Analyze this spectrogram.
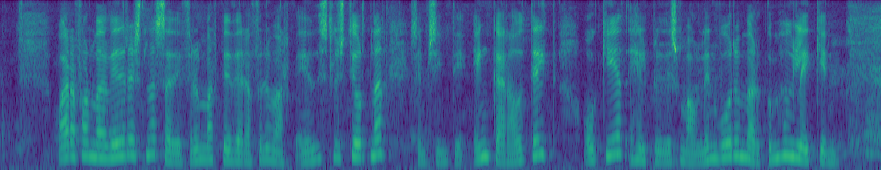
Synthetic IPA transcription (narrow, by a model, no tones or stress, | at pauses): paːɾafɔɾmaðavɪðɾejst̪naɾ̥saðɪfɾʏːmar̥pɪvɛːɾafɾʏːmar̥peðst̪lʏst̪jowɾt̪naɾ̥ | sɛmsint̪ɪʔejŋkaɾaːwðt̪ɪlt̪ | ɔɣcɛːðɦejlpɾɪðɪsmaːwlɪnvɔːɾʏɪmœɾkʏmɦʏɣleːjcɪn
